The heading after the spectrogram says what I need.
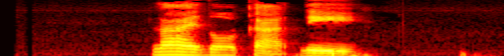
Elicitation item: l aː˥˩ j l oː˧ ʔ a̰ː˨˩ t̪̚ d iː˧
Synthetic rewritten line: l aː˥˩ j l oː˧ k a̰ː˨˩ t̪̚ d iː˧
